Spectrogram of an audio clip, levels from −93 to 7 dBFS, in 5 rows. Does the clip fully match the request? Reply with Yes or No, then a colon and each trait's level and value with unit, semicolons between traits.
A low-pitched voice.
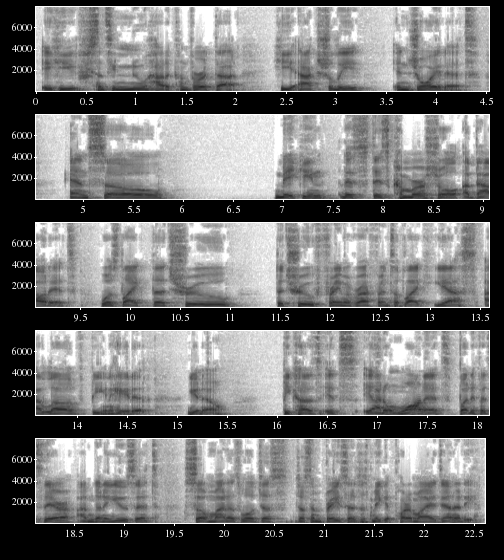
Yes: low, 100 Hz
